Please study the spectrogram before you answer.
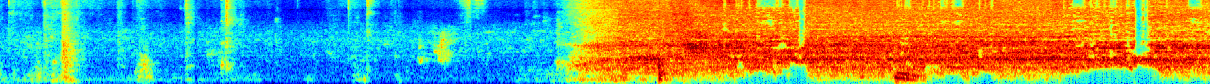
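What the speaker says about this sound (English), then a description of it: "Let me take my blow dryer to this one more time." A handheld blow dryer is aimed at fresh paint on a Jack and Sally Halloween painting, switching on after some quiet handling noises into a loud, steady close whoosh that runs to the end.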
